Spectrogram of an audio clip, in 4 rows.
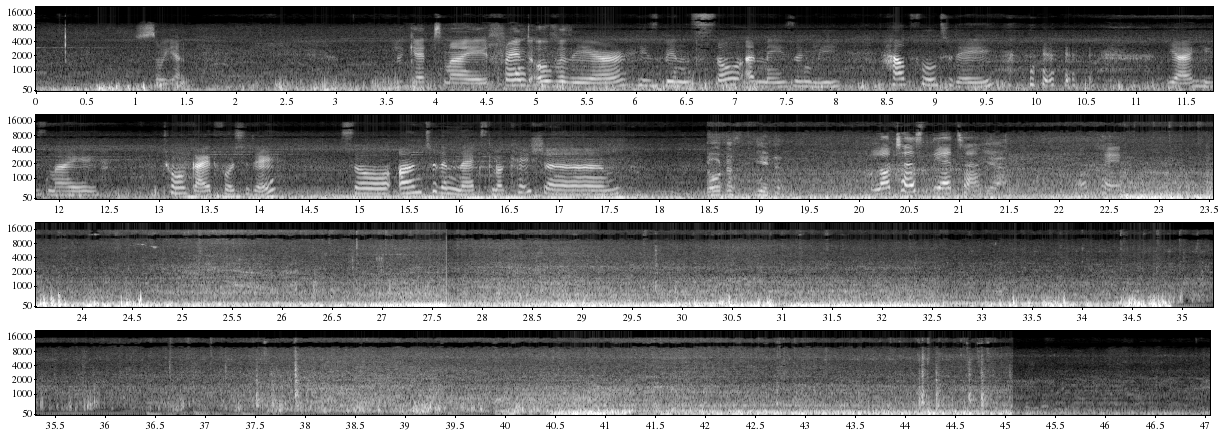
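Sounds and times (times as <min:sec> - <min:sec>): auto rickshaw engine and road noise: 0:00.0 - 0:47.0
open-air ambience: 0:00.0 - 0:47.0.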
